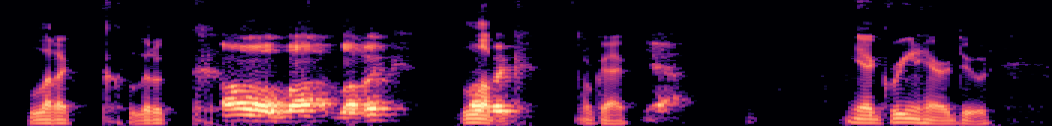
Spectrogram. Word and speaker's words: Lubbock: Like I'm so bad at remembering how to pronounce these names because I could like with Luddock. Oh, Lubbock.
